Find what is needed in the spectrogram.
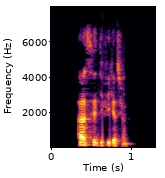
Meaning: acetification
- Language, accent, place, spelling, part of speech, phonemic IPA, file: French, France, Lyon, acétification, noun, /a.se.ti.fi.ka.sjɔ̃/, LL-Q150 (fra)-acétification.wav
